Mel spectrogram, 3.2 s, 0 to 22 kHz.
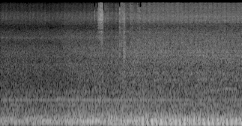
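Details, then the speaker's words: Honda Vario 110 ESP scooter, previously would not start, after CKP sensor reinstalled: small engine running with a quick, even pulse about four beats a second, no stumbling or dying; normal idle. "Nếu tôi là người thực hiện việc này mặc dù xe máy đã xong, nó đã được bật và động cơ đang chạy."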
